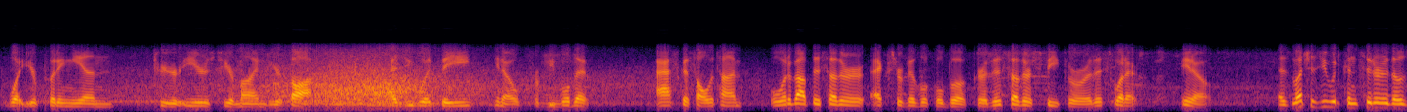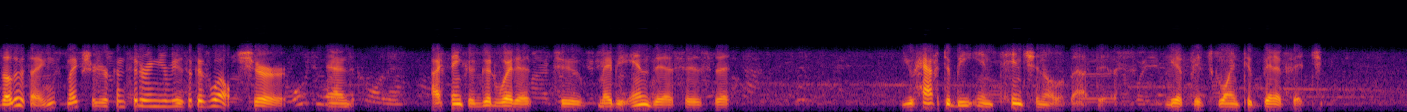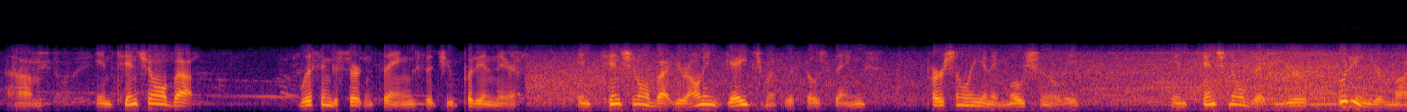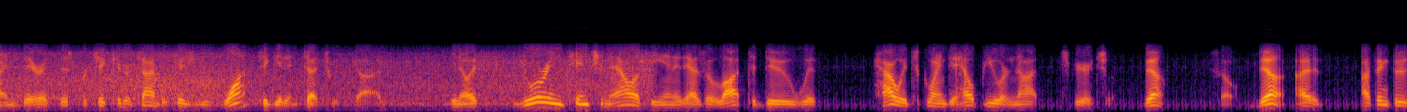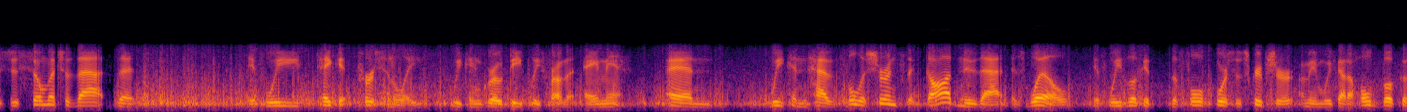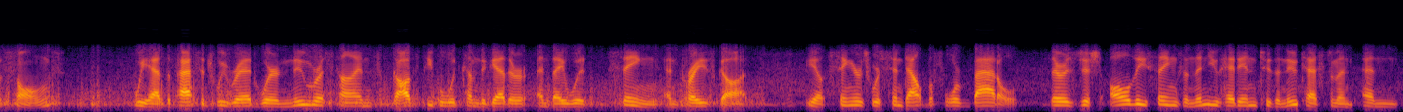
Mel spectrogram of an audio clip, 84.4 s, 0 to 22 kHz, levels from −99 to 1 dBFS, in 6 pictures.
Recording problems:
phone-call audio
traffic noise; noticeable; throughout; 10 dB below the speech

